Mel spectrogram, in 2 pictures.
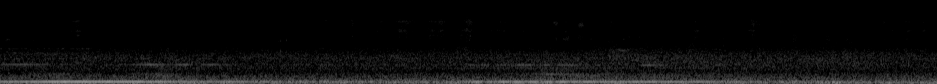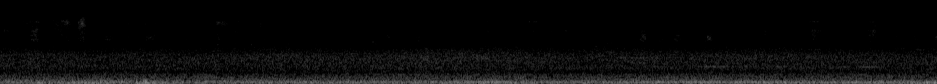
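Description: Fingers rubbing polish over a hazy plastic car headlight lens, making a soft, irregular scratchy rubbing. A low hum runs underneath, strongest in the first half.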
